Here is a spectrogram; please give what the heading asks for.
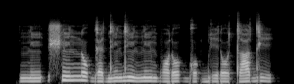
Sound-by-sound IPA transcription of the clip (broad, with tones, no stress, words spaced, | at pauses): nĩ˧ | ʃĩ˦ no˦˨ɡɛ˨ dĩ˨˦dĩ˦˨nĩ˧bɔ˨ ɾo˧ ɡo˨ɡ͡bi˨ɾo˨ ta˨˦ di˦˨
